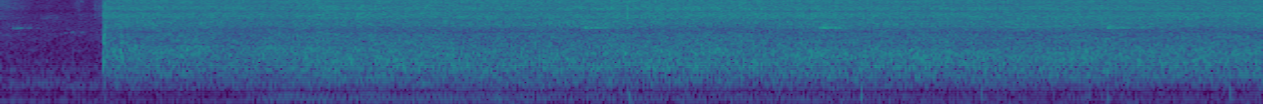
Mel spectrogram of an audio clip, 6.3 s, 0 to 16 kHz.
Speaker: You can kind of hear the motor running a little bit, and that is at about 3/4 on that knob that I showed you.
